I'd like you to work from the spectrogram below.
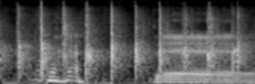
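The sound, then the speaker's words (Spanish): Steady hand clapping, about ten sharp claps at an even beat, loud over a gliding vocal sound early on and then a sustained buzzing tone that holds through the final claps. “Aplaudan, viejo, aplaudan.”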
